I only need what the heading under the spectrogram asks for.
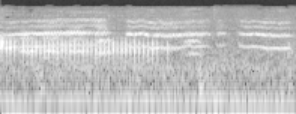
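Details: Female Blue Jay gives a rattle call, a dry, rapid run of fast clicks with a ringing edge lasting about a second and a half. Only females make it, often while bobbing, as an alert when another jay intrudes on a pair's space.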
